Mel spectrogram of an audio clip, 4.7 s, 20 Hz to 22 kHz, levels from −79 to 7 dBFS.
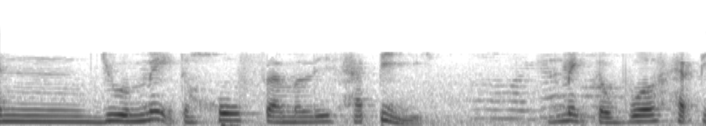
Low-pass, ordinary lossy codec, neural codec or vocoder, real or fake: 7.2 kHz; AAC, 16 kbps; none; real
